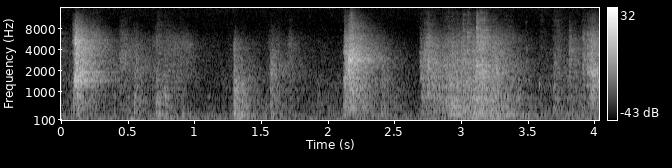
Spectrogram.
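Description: A handful of knocks and scrapes as a plywood cutout and a metal box fan body are handled and set on a table saw top, the loudest about two seconds in.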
